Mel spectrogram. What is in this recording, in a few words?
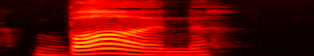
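"bun", English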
